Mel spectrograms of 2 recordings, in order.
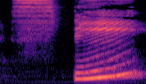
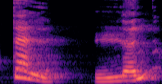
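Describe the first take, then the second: First: Spelen as a high held spe, pause, len; cut into syllables. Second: Tellen as tel, pause, len; cut into syllables. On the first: Teacher dividing the word for students, spelen syllable by syllable. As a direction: break spelen after the long E. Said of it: "elle va être découpée en spelen". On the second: Teacher dividing the word for students, tellen syllable by syllable. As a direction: hit tel firmly, then a separate len. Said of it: "pour pouvoir couper mon mot en tellen". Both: Shown as a demonstration.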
